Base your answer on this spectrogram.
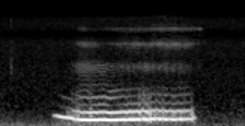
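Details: Ryu, a sleeping cat, gives one steady humming snore lasting about a second and a half, a low droning tone with faint overtones, in an otherwise quiet indoor room.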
